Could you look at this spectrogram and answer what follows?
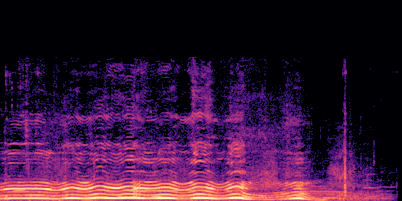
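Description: Greenland sled dogs howl in a long, wavering, rising-and-falling chorus that is close and loud, then slides downward and trails off into near silence with a brief click at the end.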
